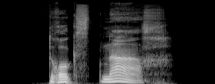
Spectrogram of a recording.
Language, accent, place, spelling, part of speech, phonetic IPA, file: German, Germany, Berlin, druckst nach, verb, [ˌdʁʊkst ˈnaːx], De-druckst nach.ogg
- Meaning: second-person singular present of nachdrucken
